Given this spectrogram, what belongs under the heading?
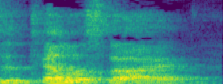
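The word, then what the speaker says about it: τετέλεσται: It's hard to pronounce, tetelestai, but it literally means it is finished.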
